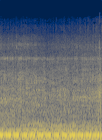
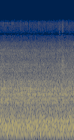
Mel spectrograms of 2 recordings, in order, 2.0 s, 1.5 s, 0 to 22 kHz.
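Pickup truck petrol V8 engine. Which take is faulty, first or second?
first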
